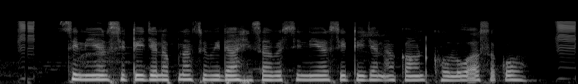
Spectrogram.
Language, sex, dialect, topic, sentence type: Magahi, female, Northeastern/Surjapuri, banking, statement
